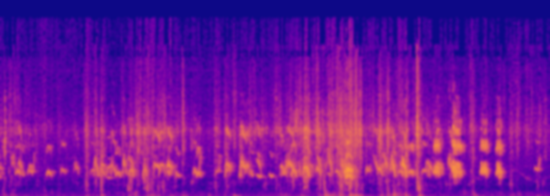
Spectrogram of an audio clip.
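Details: Chorus of Easter Egger chicks aged three weeks, kept at home in summer: continuous overlapping high-pitched peeps and short chirps, with intermittent rustling and bumping sounds in the background.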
